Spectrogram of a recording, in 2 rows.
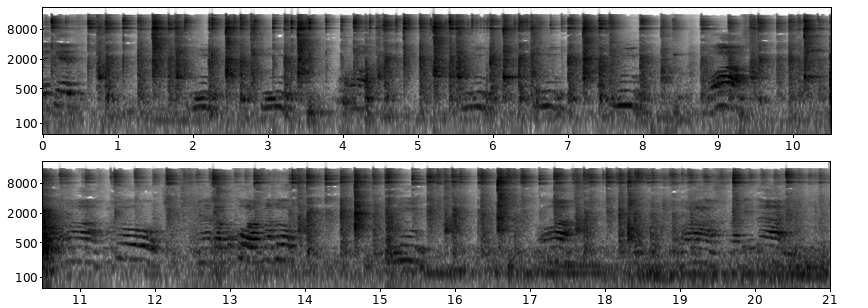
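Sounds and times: table tennis ball clicking: 0.0s - 8.5s, 9.4s - 10.7s, 13.0s - 21.0s.

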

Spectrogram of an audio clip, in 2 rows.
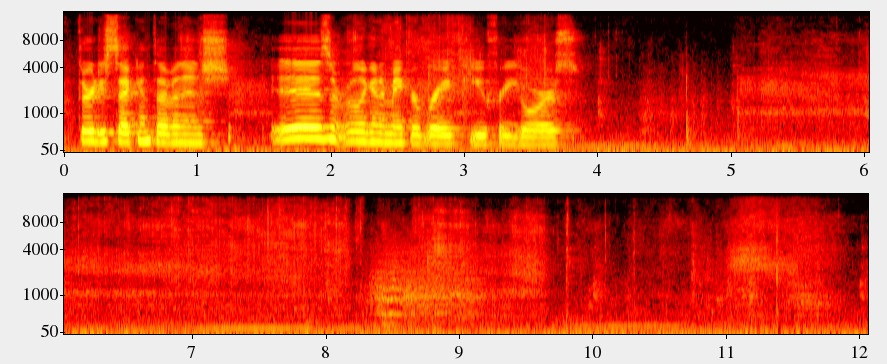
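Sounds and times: rotary cutter scraping through fabric: 1.2s - 3.8s, 5.0s - 10.1s.

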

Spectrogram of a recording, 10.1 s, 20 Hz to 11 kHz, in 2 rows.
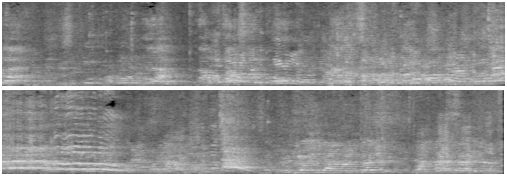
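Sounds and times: man speaking through microphone: 0.0s - 3.6s
people chattering: 0.0s - 10.0s.

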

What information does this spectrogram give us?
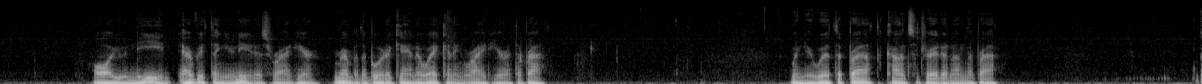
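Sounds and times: light hiss: 0.0s - 12.0s
low steady hum: 0.0s - 12.0s.

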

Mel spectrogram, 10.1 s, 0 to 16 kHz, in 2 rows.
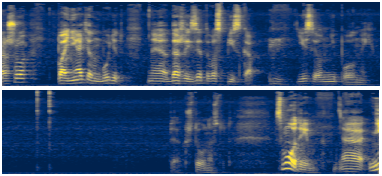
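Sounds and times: computer mouse clicks: 5.4s - 5.8s.

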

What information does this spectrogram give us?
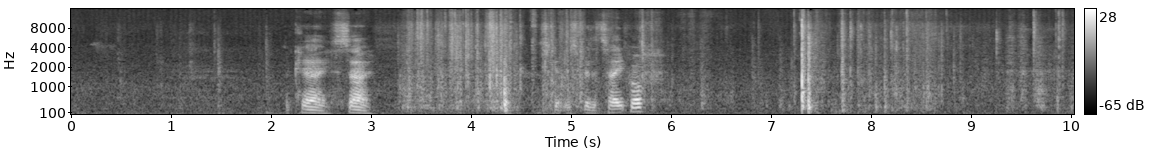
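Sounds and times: tape crackling: 2.8s - 10.0s
packing tape ripping: 3.2s - 6.4s, 7.1s - 10.0s.

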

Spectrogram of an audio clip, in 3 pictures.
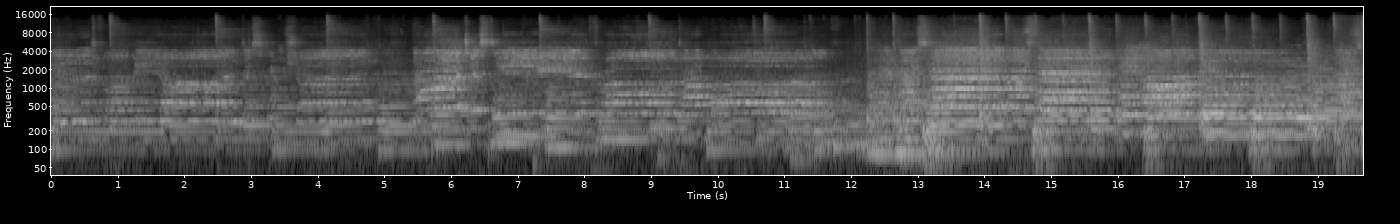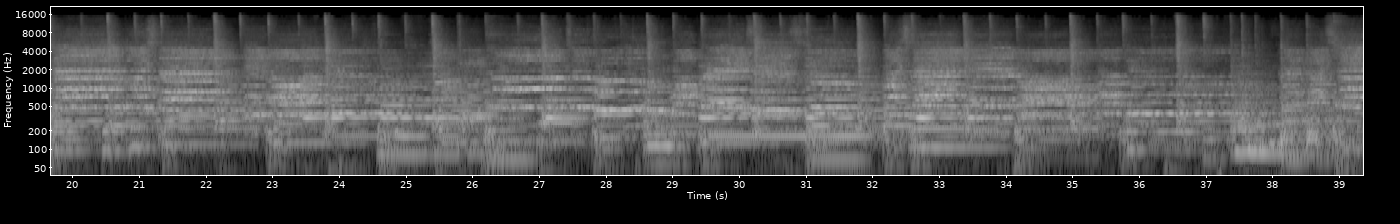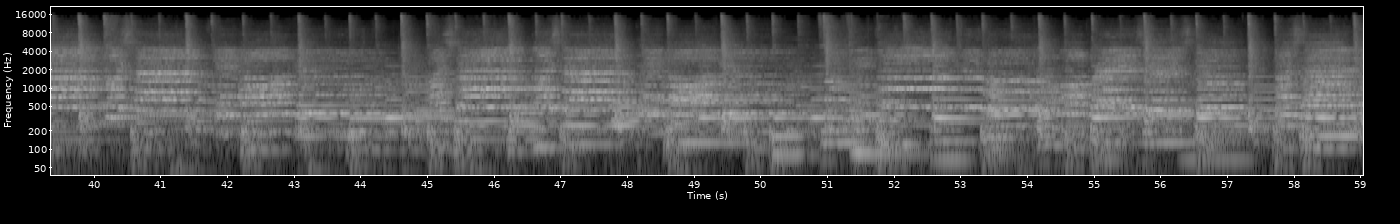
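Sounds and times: church choir singing: 0.0s - 59.0s
instrumental ensemble: 0.0s - 59.0s.

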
